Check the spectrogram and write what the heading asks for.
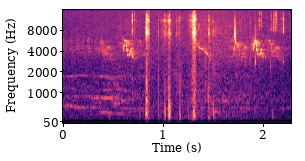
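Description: Faint birds calling in the background, with short high chirps, curving call notes and a few sharp clicks about a second in.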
